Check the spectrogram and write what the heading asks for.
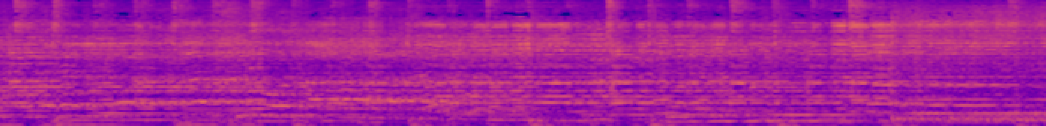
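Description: Accordion-led Latin American band music with a steady bass line, playing continuously.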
